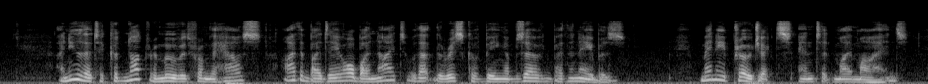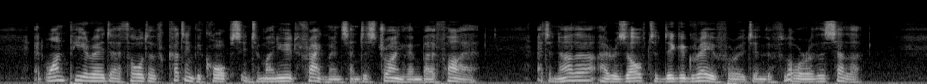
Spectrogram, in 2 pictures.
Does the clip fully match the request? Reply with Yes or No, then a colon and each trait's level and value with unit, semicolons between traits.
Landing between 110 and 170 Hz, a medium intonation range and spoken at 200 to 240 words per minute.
Yes: medium, 140 Hz; average, 4.2 semitones; fast, 205 wpm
